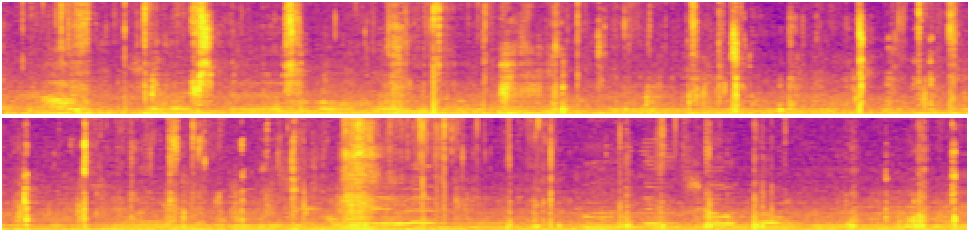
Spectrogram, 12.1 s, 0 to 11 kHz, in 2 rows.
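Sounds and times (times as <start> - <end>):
crunching fried chicken: 0.1 - 12.0.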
